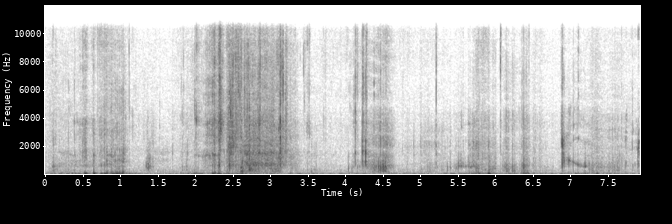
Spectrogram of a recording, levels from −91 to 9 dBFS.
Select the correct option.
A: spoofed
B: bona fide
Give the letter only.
B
